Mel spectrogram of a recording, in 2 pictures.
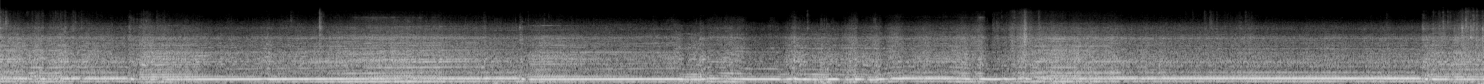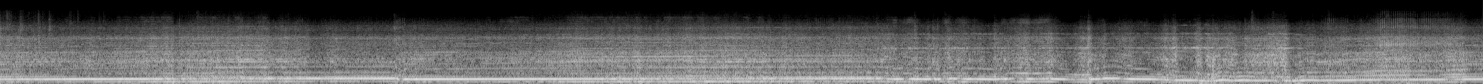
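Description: Citroën rally car's engine at high revs, heard from inside the cockpit. The pitch climbs and drops repeatedly as the driver works through the gears, with a deeper dip and recovery near the end where the car slows and drops to second gear before pulling again.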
